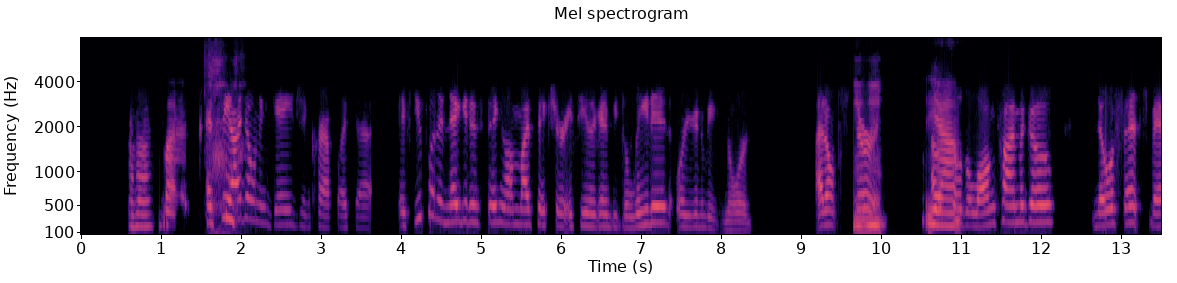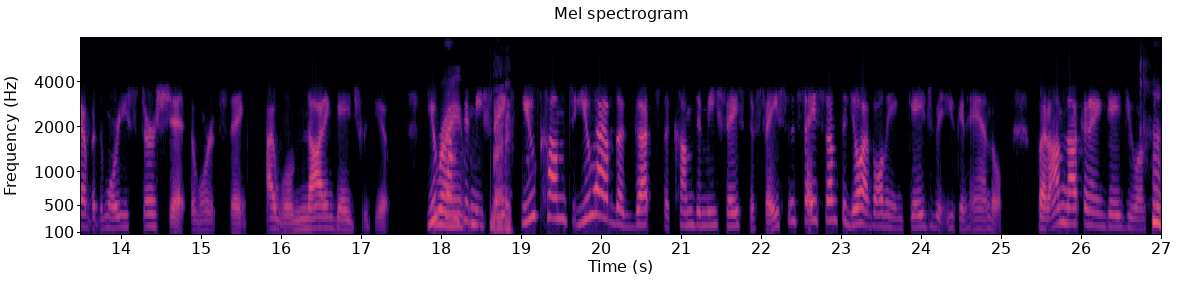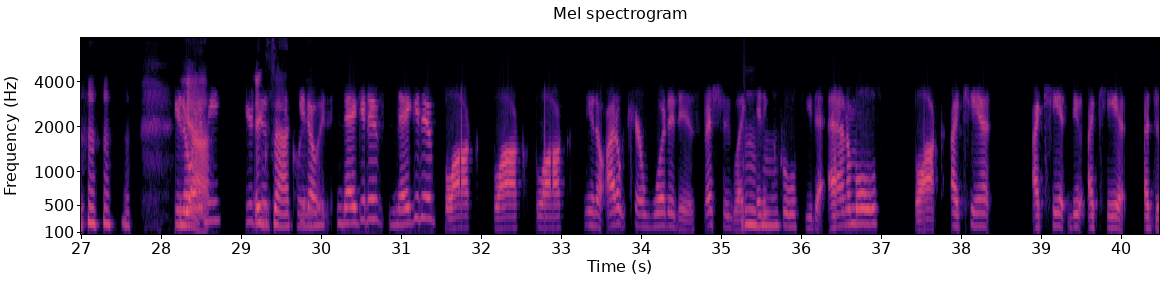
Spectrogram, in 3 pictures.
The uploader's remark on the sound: Hosted a live call in show.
